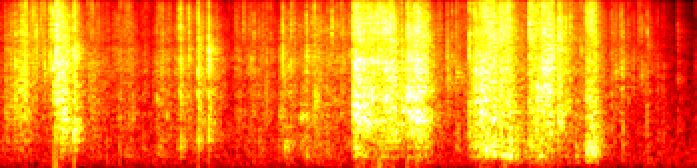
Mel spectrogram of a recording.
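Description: Blade slicing and tearing through heavy packing tape on a cardboard box holding a Rowenta Tonixo cylinder vacuum cleaner, a close series of crackling, crinkling rips in uneven bursts with brief pauses, no talking.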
